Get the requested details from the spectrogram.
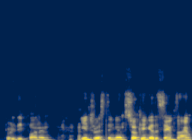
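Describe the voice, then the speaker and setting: In a Hungarian accent, the speaker rushes along at a very fast pace with a somewhat breathy sound. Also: man. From Hungary. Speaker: podcast host. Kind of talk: casual chat.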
